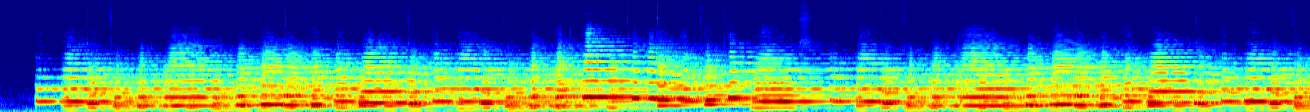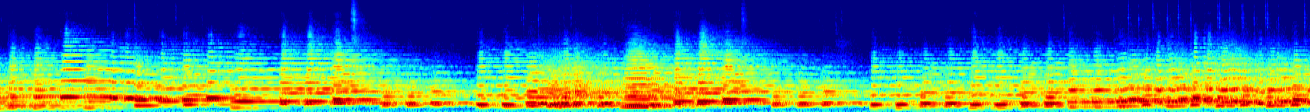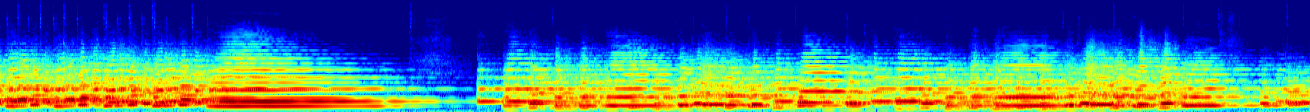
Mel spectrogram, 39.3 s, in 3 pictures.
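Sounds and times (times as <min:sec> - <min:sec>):
two horns playing an allegro: 0:00.4 - 0:39.2.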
